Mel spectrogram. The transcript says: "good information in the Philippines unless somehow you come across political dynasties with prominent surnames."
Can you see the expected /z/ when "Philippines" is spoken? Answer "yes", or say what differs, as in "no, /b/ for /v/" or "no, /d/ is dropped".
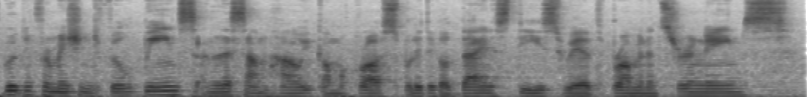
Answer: no, /s/ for /z/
